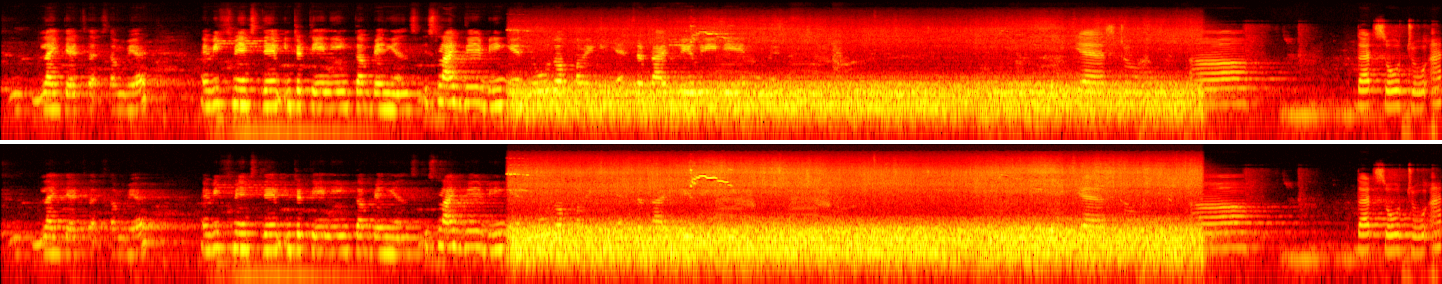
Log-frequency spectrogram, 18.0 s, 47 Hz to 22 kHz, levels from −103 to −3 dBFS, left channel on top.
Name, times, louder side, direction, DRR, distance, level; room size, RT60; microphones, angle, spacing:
voice 1, 0.1-1.9 2.5-9.9 10.4-10.7 12.3-12.4 12.7-13.4 14.2-14.4 16.1-16.9, left 5 dB, 75° left, 0.7 m, -32 dB
sound 1, 6.3-15.0, right 4 dB, 45° right, 0.5 m, -27 dB
voice 2, 13.4-14.4 14.8-15.7 16.9-18.0, left 2 dB, 10° left, 0.8 m, -34 dB
23.0 x 18.5 x 8.6 m
head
